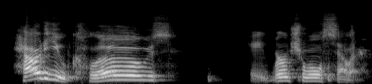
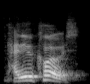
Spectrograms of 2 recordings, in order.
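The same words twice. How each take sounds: First: Very slow, stretched-out words; dramatic drawn-out question. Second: Said in the usual way. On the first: Real, not acted. Trainer poses the big closing question to viewers, dramatically drawn out. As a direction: draw out every word for suspense.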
